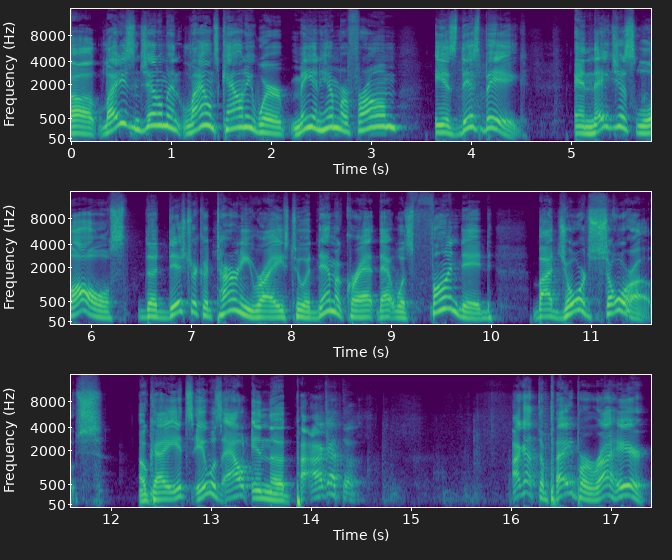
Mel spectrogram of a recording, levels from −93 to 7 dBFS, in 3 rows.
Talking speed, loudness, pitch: 165 wpm, -20 LUFS, 165 Hz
